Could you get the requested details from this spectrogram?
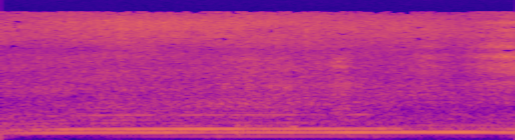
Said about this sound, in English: Okay, well, get a new car if it's going to sound like that.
